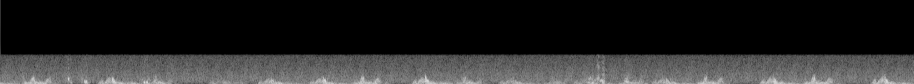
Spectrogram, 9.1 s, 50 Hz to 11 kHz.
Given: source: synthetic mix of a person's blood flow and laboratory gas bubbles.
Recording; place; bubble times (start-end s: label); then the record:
Doppler ultrasound of blood flow; precordium
0.65-0.73 s: bubbles
0.81-0.91 s: bubbles
1.41-1.52 s: bubbles
5.87-6.06 s: bubbles
6.23-6.32 s: bubbles
From the record:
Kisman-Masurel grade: 123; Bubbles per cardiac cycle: 1 to 2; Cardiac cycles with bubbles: 10 to 50%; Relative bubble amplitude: loud (0.450 to 0.775); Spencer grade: 2 (many but less than half of the cardiac periods contain bubble signals, singularly or in groups); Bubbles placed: only in the low amplitude regions of the cardiac cycle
